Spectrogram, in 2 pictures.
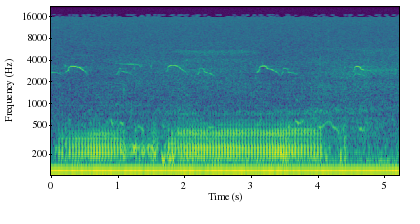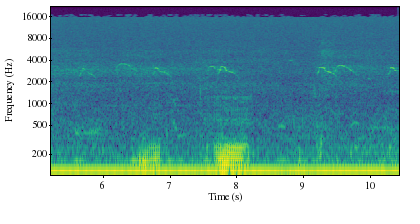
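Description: Sea lions growling: a long, pulsing growl lasting about four seconds, then two short growls near seven and eight seconds in. Under it runs a steady low electrical hum, and short high chirps repeat about once a second.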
